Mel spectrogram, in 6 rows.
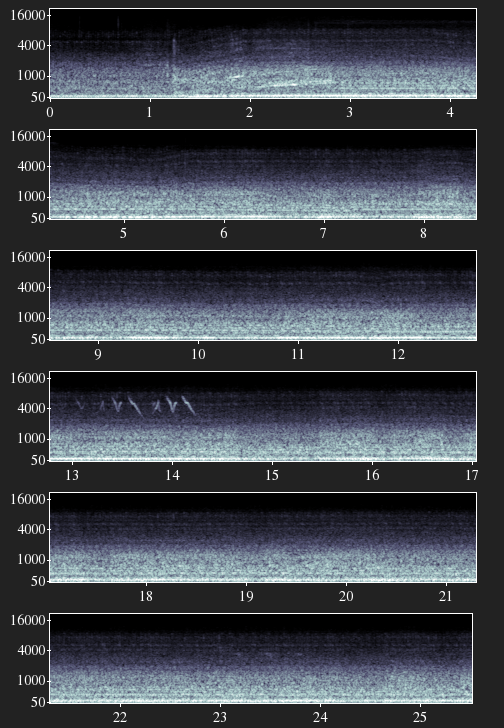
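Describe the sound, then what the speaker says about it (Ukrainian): A tractor engine idles and runs in the video game Farming Simulator 22, a steady low droning hum with a faint rise in revs early on, continuing evenly and alone. "От оцей такий вертлявіший тракторець, мені подобається, щось якраз от середнє."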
